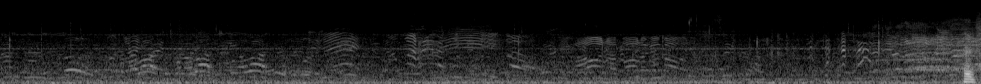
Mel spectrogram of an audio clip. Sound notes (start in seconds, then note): 2.4 players yelling in foreign language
